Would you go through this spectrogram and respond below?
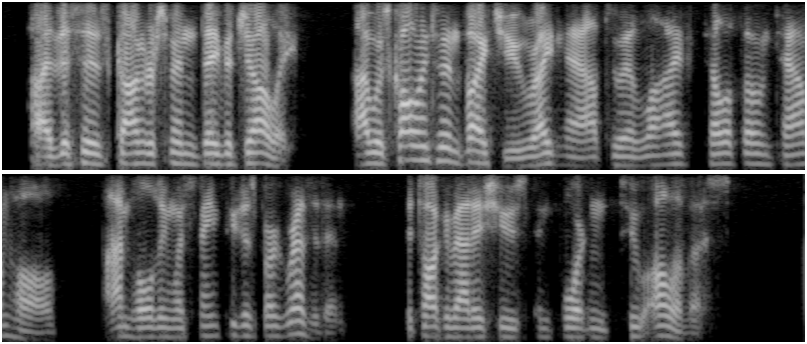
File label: robocall; Jolly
